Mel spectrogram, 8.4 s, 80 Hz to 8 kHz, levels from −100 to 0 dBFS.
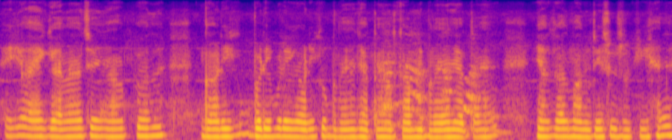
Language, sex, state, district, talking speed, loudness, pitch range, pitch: Hindi, male, Uttar Pradesh, Hamirpur, 150 wpm, -16 LUFS, 155-170 Hz, 160 Hz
